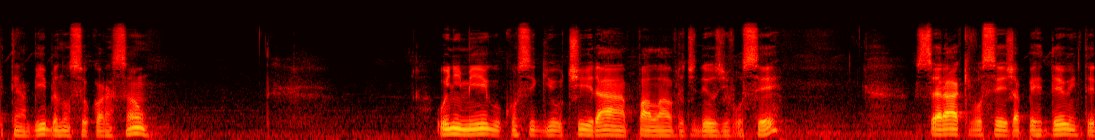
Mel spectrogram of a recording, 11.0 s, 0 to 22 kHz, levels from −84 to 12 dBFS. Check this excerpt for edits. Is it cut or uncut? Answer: uncut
